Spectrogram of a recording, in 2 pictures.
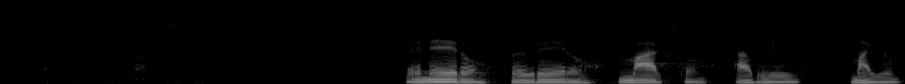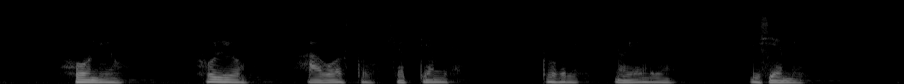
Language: Malinaltepec Me'phaa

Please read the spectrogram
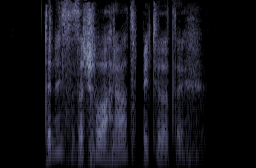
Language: Czech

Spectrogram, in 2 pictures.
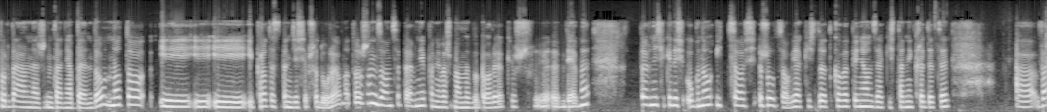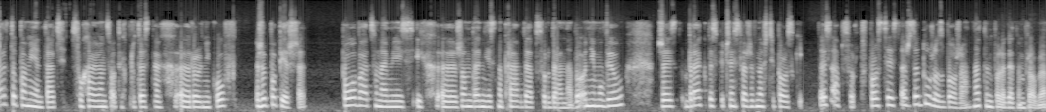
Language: Polish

